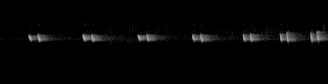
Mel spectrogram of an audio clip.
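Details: Bluethroat, Luscinia svecica, repeating a high clipped double note about twice a second, each pair sharp and ringing, evenly spaced against a quiet background.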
